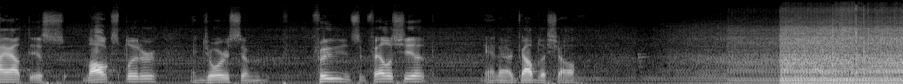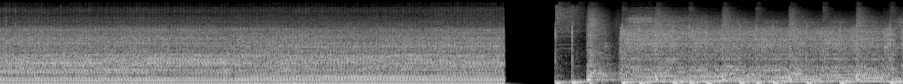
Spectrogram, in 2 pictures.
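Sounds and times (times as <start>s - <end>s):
log splitter engine running: 0.0s - 14.1s.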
